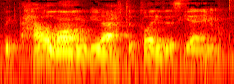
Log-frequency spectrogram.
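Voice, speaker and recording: Low-voiced excitable woman gaming. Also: normal speed. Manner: excitable, squealing exclamations. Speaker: gaming video host. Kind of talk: casual gameplay commentary. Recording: echoey room with faint noise.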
